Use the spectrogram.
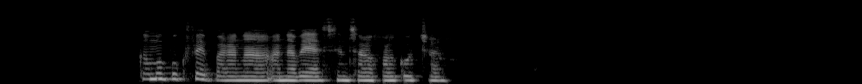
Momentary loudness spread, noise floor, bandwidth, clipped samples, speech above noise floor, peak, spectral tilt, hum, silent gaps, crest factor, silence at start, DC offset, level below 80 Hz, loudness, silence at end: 8 LU; under -90 dBFS; 8.8 kHz; under 0.1%; over 59 dB; -16 dBFS; -6.5 dB/octave; none; none; 20 dB; 1.4 s; under 0.1%; -78 dBFS; -31 LUFS; 4.15 s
